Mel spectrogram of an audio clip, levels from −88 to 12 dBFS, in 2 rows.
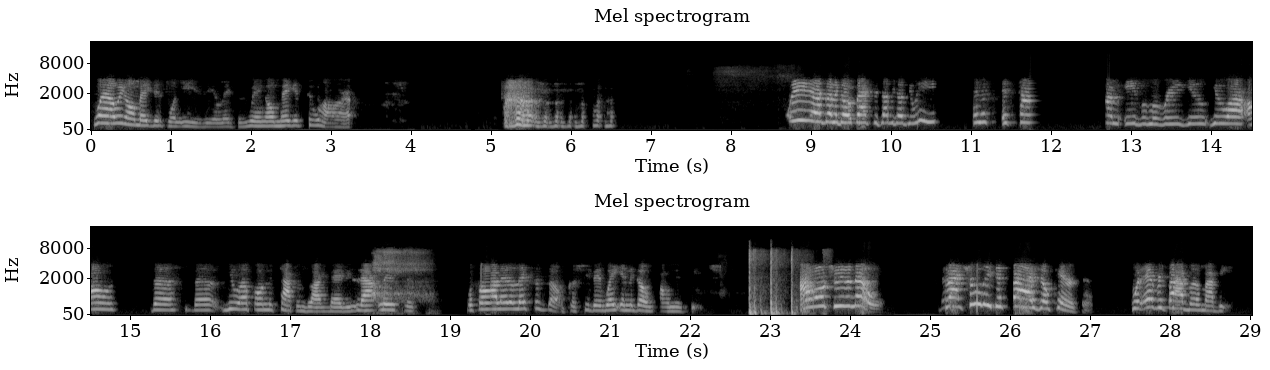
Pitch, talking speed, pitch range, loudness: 280 Hz, 155 wpm, 220-350 Hz, -24 LUFS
